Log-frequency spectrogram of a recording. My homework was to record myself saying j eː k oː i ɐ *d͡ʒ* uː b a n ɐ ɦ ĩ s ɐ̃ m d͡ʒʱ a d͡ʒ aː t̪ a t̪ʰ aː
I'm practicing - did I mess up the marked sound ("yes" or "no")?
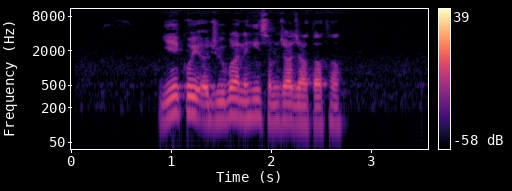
no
